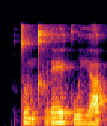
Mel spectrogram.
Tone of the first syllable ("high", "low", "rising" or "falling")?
low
